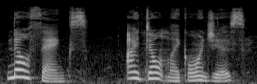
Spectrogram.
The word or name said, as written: no thanks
